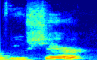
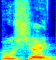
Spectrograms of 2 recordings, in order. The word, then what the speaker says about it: Boucher: It's Mar Marcel Bucher. It's marked Bucher. B O U C H E R. Some people pronounce the R. Some people don't.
